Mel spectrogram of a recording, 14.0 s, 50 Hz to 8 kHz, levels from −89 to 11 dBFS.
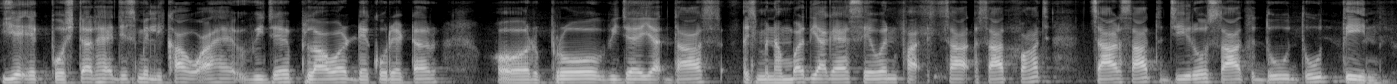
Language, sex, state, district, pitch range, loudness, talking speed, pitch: Hindi, male, Bihar, Purnia, 115-130 Hz, -15 LUFS, 135 wpm, 120 Hz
